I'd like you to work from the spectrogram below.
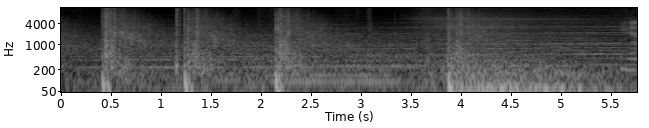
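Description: Repeated gunshots from a gun fired again and again in the video game 428: Shibuya Scramble: four sharp, loud cracks spaced irregularly about a second apart, the last trailing into a sustained rumbling blast.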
